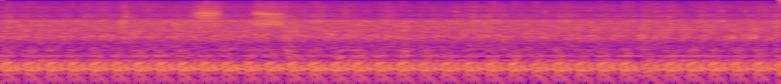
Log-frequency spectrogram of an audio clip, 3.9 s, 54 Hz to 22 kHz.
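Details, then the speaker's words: Nissan Pulsar GTiR SR20DET after timing attempt and fuel filter change, warming up: steady even idle about three pulses a second, less lumpy than before; slight shake blamed on old engine mounts. "Now, I tell you what. It doesn't sound as lumpy. It doesn't. Does it feel as shaky inside? Probably a little bit."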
